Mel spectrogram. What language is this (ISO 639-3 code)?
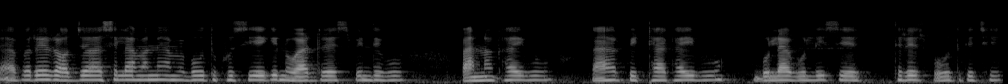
ori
